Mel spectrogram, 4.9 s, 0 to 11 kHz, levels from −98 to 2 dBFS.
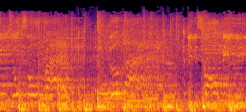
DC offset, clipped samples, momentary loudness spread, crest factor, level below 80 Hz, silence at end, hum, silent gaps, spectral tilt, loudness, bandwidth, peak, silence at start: under 0.1%; under 0.1%; 3 LU; 14 dB; -26 dBFS; 0 s; none; none; -5 dB/octave; -15 LUFS; 8 kHz; 0 dBFS; 0 s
